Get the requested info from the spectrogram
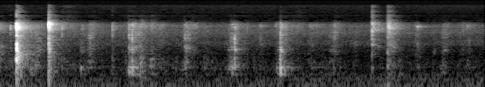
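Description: Crunchy roasted corn arare (Japanese rice crackers) being chewed close to the microphone: a few loud, sharp crunches in the first second, then softer, sparser crunches.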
